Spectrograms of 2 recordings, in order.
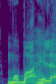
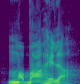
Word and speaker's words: مباہلہ: بھی فرماتے رہتے ہیں۔ انہوں نے مجھے کہا کہ مباہلہ نہیں ہے، مباہلہ صحیح، اگر میں تلفظ صحیح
